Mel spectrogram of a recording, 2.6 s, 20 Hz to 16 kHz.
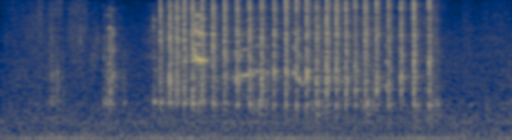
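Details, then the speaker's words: Mitchell 306 fishing reel arrived for service, hand-cranked: rapid rough ratcheting grind like a train chugging, a clunk, bail doesn't trip and may lack its spring; needs service, cause not confirmed. "that's kind of got a sounds like a train chugging along there got a little bit of everything going on"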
